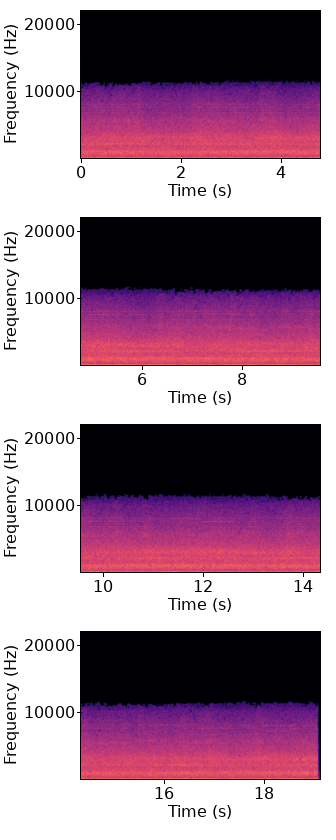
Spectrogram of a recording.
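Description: Steady, loud roar of an Etihad airliner's jet engines on approach to Ngurah Rai Bali International Airport in an air traffic control game, a constant broadband drone with no break.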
